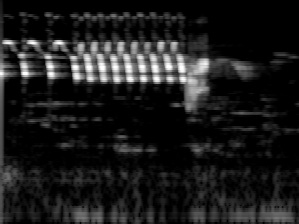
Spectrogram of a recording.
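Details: Local canary singing to prompt young birds to learn: three quick downslurred whistles, then a fast, even run of repeated high notes, ending in a harsh falling note that fades out.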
